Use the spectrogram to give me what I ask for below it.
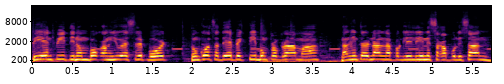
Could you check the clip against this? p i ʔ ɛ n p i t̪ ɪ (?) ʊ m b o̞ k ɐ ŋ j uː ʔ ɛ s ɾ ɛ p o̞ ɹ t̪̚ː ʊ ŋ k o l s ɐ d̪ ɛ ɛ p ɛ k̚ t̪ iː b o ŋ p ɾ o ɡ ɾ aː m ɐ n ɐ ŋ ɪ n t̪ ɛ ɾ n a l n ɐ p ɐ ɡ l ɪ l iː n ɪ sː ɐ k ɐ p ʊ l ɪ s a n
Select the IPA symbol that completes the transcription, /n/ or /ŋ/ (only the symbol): n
